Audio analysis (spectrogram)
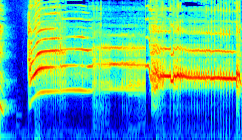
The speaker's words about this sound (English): Why are you screaming in my ears?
